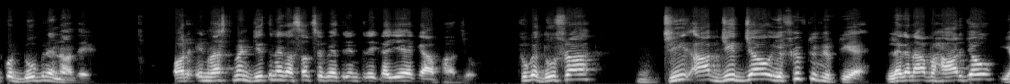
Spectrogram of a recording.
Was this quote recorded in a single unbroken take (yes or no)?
yes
